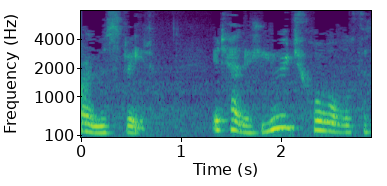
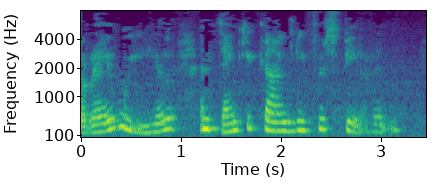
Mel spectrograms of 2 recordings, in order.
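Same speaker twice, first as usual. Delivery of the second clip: trying hard, put-on Scottish accent. Speaker retelling her reply to a woman's greeting, in her best put-on scottish accent. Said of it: "in my best Scottish accent".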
